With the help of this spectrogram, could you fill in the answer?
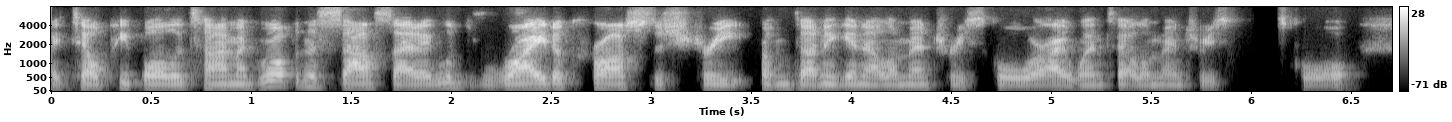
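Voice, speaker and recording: Talking at a very fast pace, a woman with an American accent uses a very deep, low pitch and fairly even intonation. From Bethlehem, Pennsylvania, US. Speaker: school district administrator. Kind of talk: panel discussion. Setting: video call.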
